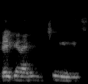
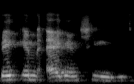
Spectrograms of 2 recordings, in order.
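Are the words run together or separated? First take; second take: run together; separated. First: The words are run together as one word. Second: The words are said separately and clearly. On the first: This is how people from the speaker's neighborhood say it. "we pronounce it as one word" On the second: This is how most people say it. "a lot of people say"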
